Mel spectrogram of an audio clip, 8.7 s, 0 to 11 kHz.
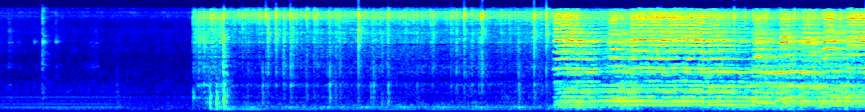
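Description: Record player with a 1950s Soviet long-playing record: a faint hum and a light click of the tonearm, then the stylus sets down about two seconds in and the lead-in groove plays as crackle and pops. About five and a half seconds in, the first track, a slow foxtrot, starts, loud, through the player's own speaker.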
